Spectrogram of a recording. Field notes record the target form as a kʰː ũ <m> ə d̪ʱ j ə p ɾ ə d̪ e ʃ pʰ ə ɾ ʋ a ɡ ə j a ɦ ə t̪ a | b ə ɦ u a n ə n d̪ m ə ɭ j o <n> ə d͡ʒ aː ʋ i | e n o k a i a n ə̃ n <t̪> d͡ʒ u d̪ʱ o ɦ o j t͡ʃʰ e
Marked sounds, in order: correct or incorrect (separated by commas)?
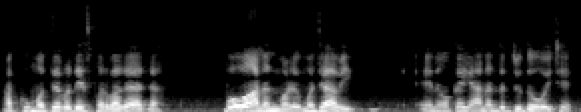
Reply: correct, incorrect, incorrect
